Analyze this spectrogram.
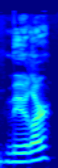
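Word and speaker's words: Müller: It's actually German, Mueller parrot. But that's how Mueller actually would pronounce his name if he were in Germany.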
